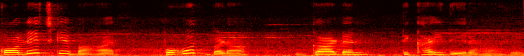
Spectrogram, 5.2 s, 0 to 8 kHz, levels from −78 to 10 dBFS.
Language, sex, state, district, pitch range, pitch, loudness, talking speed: Hindi, female, Madhya Pradesh, Dhar, 195-265 Hz, 225 Hz, -17 LUFS, 115 wpm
